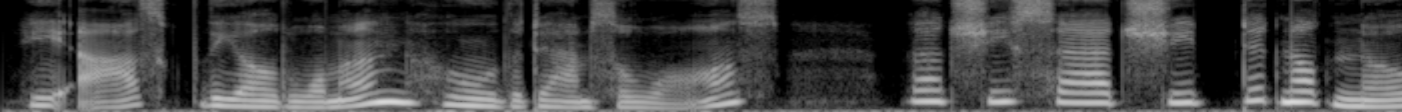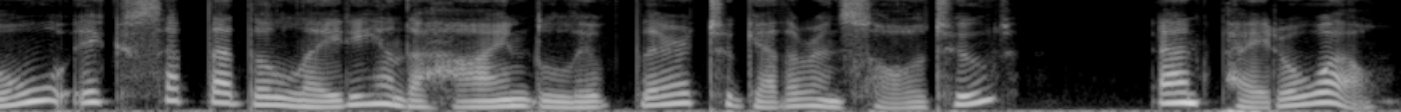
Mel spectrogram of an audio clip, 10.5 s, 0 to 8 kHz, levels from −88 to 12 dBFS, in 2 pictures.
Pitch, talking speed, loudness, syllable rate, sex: 200 Hz, 185 wpm, -18 LUFS, 4.7 syllables/s, female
